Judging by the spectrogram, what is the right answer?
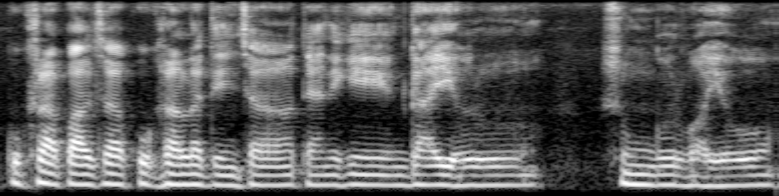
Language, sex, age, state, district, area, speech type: Nepali, male, 60+, West Bengal, Kalimpong, rural, spontaneous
